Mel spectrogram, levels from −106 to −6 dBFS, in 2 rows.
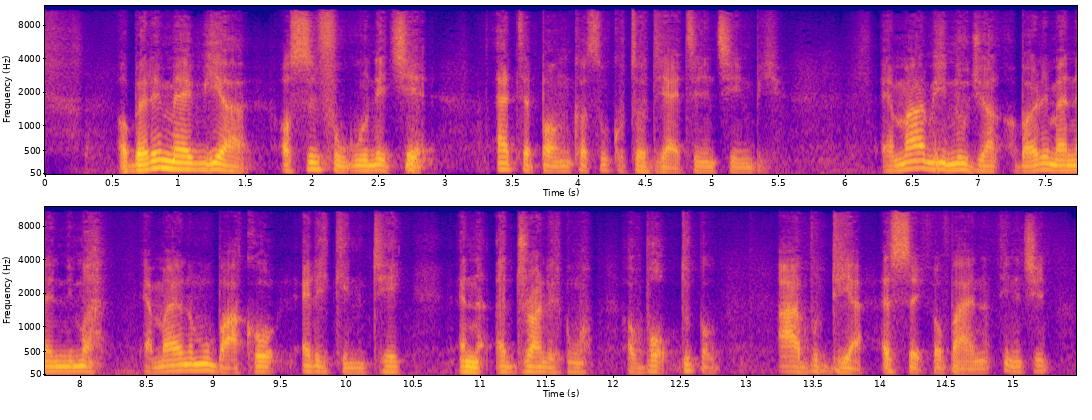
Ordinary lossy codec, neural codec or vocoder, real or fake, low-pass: MP3, 64 kbps; codec, 16 kHz in and 24 kHz out, 0.4 kbps, LongCat-Audio-Codec, fine tuned four codebook decoder; fake; 10.8 kHz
